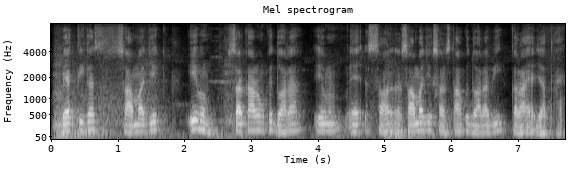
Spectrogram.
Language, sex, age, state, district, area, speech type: Hindi, male, 45-60, Madhya Pradesh, Gwalior, rural, spontaneous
